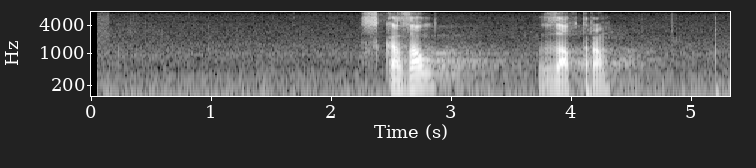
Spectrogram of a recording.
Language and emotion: Russian, neutral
